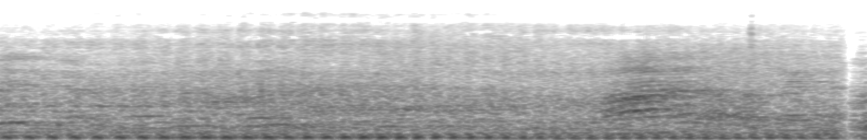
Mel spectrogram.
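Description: An engine idling steadily with a low, rapid pulse, with faint voices in the background.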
